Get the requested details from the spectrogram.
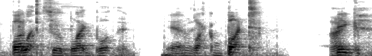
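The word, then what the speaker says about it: Black Butte: b t t e you don't pronounce the e but so black but then yeah black butt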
